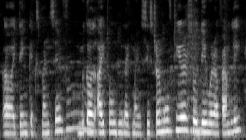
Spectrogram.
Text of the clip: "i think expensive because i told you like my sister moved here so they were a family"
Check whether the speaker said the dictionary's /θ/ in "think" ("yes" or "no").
no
